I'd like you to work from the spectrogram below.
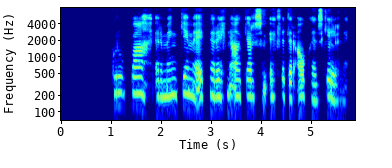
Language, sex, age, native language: Icelandic, female, 40-49, Icelandic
